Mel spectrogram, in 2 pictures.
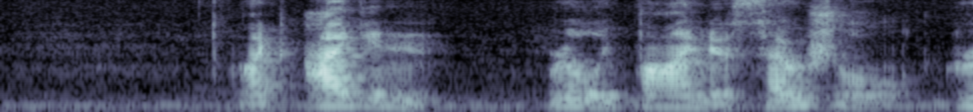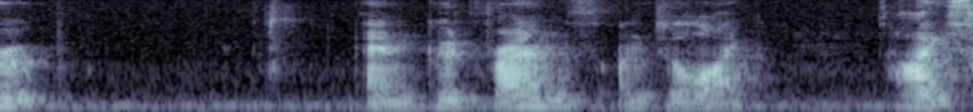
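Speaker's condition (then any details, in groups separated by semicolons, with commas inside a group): Disability causing slurred speech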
